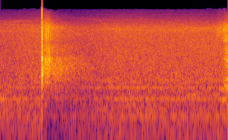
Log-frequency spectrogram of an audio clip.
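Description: A pause between a school choir's sung phrases: low hall room noise with one sharp click about half a second in.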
